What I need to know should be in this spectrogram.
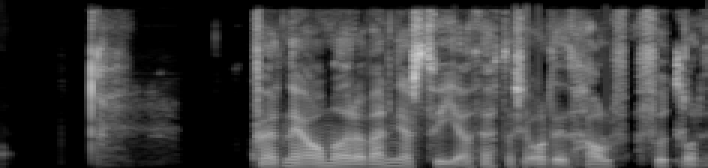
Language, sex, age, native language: Icelandic, male, 40-49, Icelandic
